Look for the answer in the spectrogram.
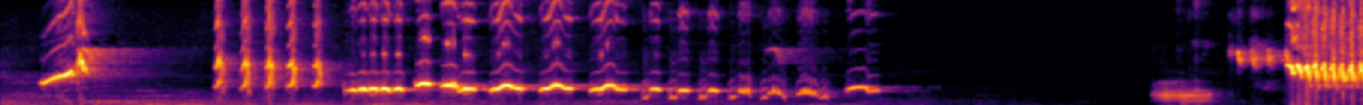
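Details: White-rumped shama used as a lure and tutor: high upslurred whistle, a quick rattle of notes, then a long liquid run of repeated warbled whistles, a silence and a harsh burst at the end.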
